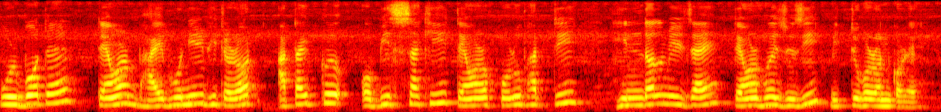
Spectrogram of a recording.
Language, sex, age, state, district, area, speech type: Assamese, female, 45-60, Assam, Nagaon, rural, read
